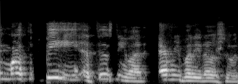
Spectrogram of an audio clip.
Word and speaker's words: Martha B: It's not just Martha B. It's Martha B, like with an exclamation point at the end. So you kind of have to vocalize the exclamation point. And it's like, Martha B.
